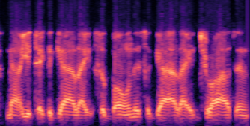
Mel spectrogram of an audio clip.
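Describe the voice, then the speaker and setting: A man speaks at a moderate pace with a North Carolina accent. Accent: Southern US (North Carolina). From US South, Kinston, North Carolina. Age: 60s. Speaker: caller. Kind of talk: phone-in call. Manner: halting, many fillers.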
